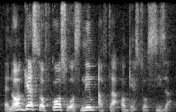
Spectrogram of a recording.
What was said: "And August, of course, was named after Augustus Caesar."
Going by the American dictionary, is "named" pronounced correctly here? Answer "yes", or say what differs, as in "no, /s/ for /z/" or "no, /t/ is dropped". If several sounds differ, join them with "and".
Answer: no, /d/ is dropped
